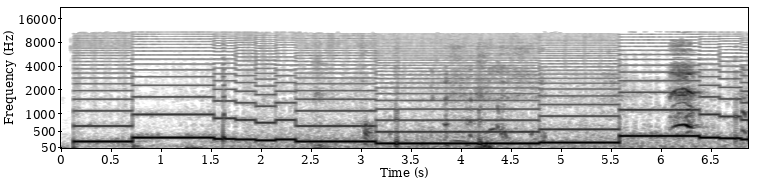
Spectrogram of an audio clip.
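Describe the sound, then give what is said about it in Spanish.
Electronic music from a video game regarded as the worst ever made, buzzy square-wave tones that jump between held notes of different pitches, loud and steady with no voices. “quiero hablar del que es considerado el peor videojuego de la historia y que suena así.”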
